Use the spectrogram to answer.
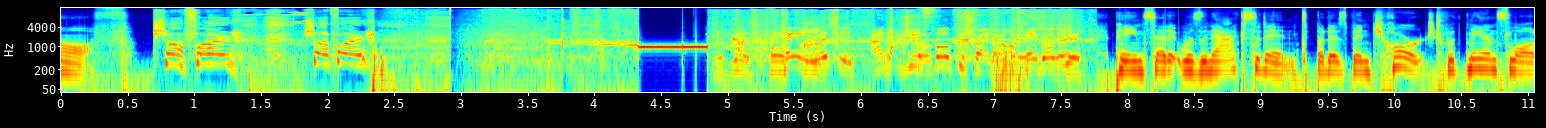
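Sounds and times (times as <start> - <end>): censor bleep: 3.2 - 7.8.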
